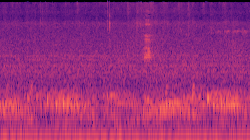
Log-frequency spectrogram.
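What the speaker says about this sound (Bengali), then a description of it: "আমরা যদি একটু কবুতরের ডাকটা দেখাই" A breeding pair of pigeons cooing close by in repeated low, throaty phrases, heard over a steady background hum.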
